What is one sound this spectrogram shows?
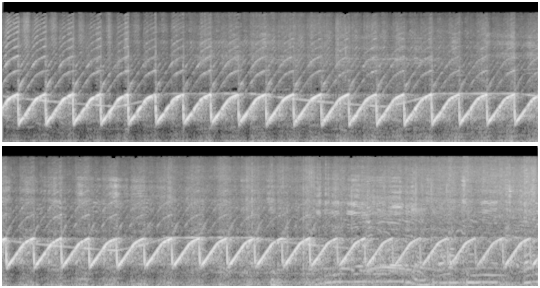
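Motorcycle engines rumble and rev as the bikes ride past.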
